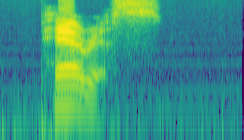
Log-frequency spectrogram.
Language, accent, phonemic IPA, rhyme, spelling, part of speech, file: English, US, /ˈpæɹɪs/, -æɹɪs, Paris, proper noun, En-Paris.ogg
- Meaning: 1. The capital and largest city of France 2. A department of Île-de-France, France 3. The government of France 4. A locale named after the French city.: A hamlet in Jutland, Denmark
